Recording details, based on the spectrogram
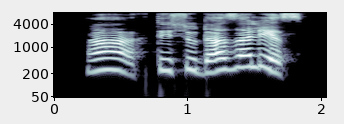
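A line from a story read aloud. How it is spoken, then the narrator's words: Menacing. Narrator (Russian): грозно сказала она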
